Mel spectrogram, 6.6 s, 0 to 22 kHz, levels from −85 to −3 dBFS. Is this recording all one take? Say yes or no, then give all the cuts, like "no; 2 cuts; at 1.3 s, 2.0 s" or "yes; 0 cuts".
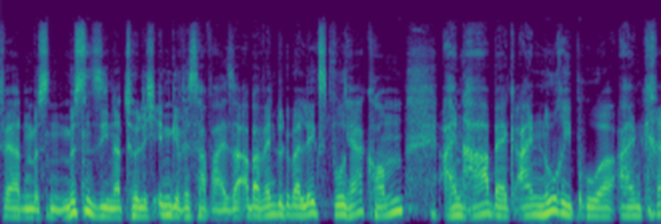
no; 2 cuts; at 2.8 s, 3.4 s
